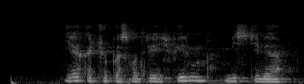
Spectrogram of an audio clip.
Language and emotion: Russian, neutral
